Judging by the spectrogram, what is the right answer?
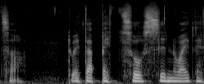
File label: "betws", Welsh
